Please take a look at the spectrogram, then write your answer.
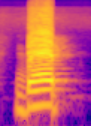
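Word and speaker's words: debt: जो silent B वाले वो बता रही हूँ, थंब, डम, क्लाइम, डेप, टोम, कोम, बोम, ठीक है, प्लम्बर, इनमें क्या है, बी साइलेंट है।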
